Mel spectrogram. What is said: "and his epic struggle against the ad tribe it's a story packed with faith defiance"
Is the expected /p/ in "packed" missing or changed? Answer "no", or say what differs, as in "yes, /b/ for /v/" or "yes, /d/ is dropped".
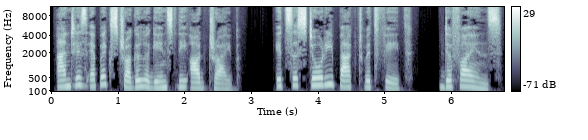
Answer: no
